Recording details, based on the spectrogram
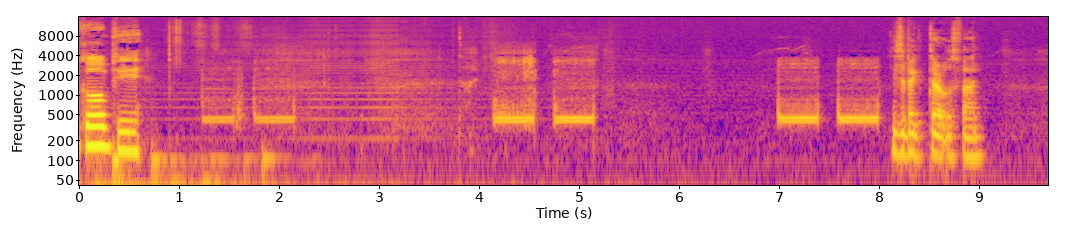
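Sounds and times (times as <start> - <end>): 
speech: 0.0 - 0.7, 8.2 - 9.1
faint low hum: 0.0 - 9.6
phone dialing tones over a speakerphone: 1.2 - 2.2, 4.1 - 5.2, 7.0 - 8.1.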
